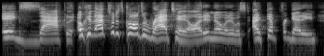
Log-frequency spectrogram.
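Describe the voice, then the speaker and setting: A woman hosting a live stream, chatting casually with her viewers and reading out their comments, with a very high-pitched voice. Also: expressive, fast, bright, forceful tone, dry recording, clean studio sound. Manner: chatty, reads viewer comments aloud with filler words. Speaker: streamer and host.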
